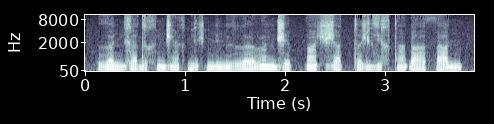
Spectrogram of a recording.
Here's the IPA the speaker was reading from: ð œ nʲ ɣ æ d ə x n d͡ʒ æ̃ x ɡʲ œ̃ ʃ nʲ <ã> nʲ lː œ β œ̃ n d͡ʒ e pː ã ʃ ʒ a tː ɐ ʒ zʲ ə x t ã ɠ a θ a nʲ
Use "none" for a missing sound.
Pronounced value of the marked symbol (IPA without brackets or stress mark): a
